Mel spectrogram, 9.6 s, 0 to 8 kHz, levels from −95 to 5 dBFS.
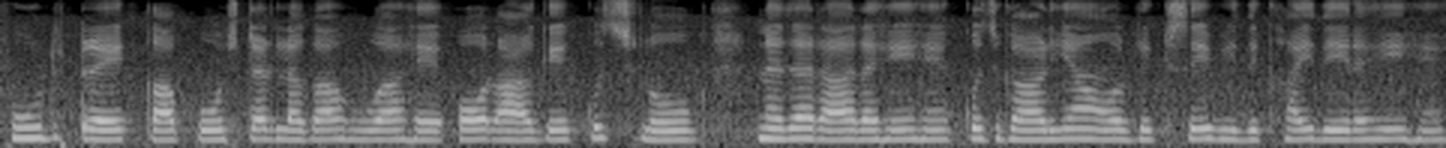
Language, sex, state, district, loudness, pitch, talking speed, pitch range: Hindi, female, Chhattisgarh, Bastar, -29 LUFS, 190 Hz, 150 wpm, 190-200 Hz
